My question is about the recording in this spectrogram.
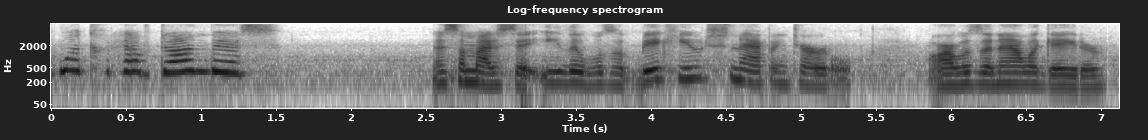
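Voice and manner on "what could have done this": very high, drawn-out put-on voice; hammed-up high-pitched bewilderment; mock shocked question. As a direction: act out alarm in a slow falsetto. Acts own shocked question.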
